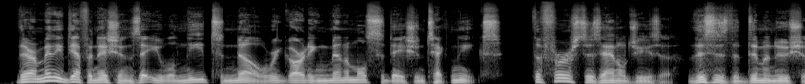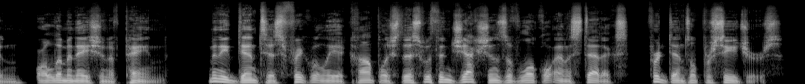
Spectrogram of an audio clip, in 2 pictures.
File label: Medical Narration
